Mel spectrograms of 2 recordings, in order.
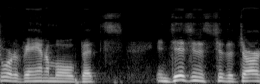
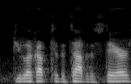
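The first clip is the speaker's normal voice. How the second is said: ordinary talk, nothing marked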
